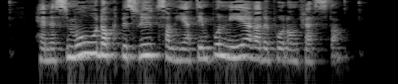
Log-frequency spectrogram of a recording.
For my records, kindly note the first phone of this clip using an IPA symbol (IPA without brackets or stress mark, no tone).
h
